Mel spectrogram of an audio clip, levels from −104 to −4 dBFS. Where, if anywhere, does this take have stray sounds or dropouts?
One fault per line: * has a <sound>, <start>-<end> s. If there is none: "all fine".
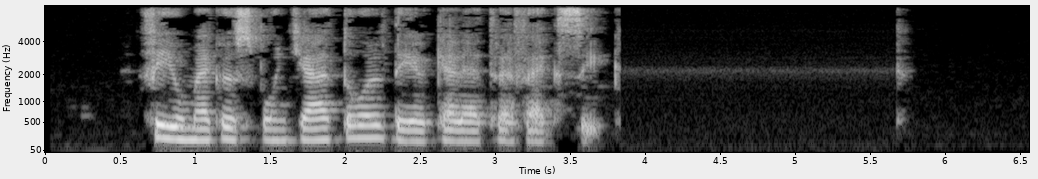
all fine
